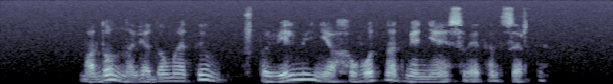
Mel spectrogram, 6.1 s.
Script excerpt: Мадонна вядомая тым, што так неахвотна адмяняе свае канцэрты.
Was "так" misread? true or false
true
